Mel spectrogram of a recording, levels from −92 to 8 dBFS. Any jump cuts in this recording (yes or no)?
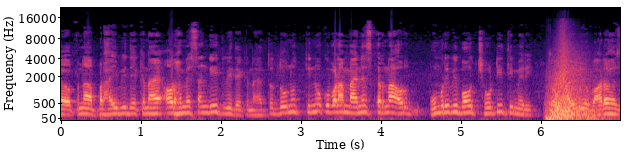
yes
